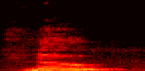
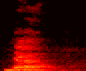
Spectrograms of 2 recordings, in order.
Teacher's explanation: So, new, what happens to the oo? Becomes ow.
